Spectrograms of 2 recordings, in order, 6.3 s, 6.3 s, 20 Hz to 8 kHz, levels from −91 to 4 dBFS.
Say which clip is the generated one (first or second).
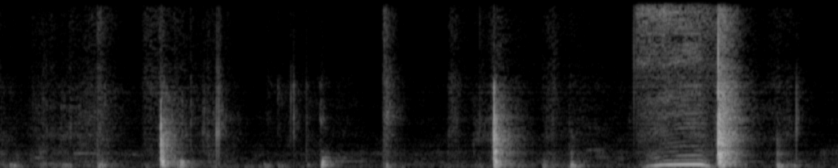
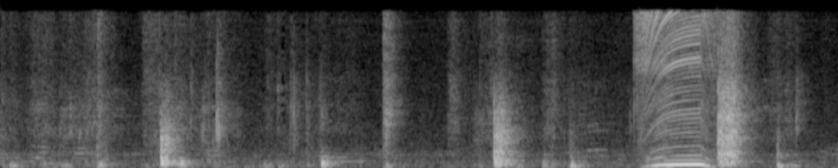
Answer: first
